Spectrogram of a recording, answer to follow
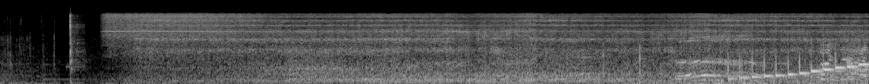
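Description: Cartoon soundtrack: a sharp click just under a second in, then a steady hiss with high ringing tones, and near the end a quick rising run of musical notes.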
